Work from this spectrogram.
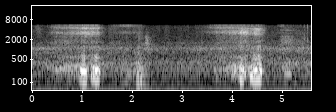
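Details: Staffordshire Bull Terrier named Bailey, awake yet snoring: rhythmic, gravelly snorts come in paired bursts roughly three seconds apart, with softer hissing breaths in between.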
